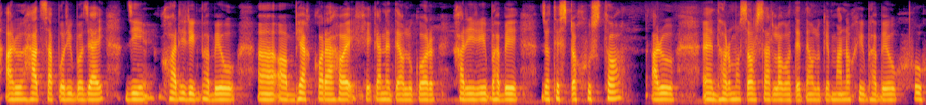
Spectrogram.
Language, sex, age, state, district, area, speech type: Assamese, female, 45-60, Assam, Biswanath, rural, spontaneous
